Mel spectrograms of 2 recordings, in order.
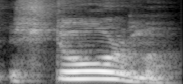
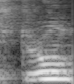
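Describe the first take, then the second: First: स्टूर्म as "shtoorm", U before the R; correct German pronunciation. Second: स्ट्रूम as "shtroom", R before the U; students' mispronunciation. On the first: Shown as a demonstration. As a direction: hold the "oo" of स्टूर्म, then sound the R. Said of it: "पहले ऊ पढ़ना है". (स्टूर्म, पहले ऊ फिर आर) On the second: Retold or imitated. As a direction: put the R ahead of the vowel in स्ट्रूम, as students wrongly do. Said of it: "आर पहले पढ़े होते हैं". (स्ट्रूम, आर पहले और ऊ बाद में)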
